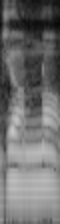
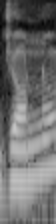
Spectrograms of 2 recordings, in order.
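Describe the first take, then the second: The two takes are said the same way.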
